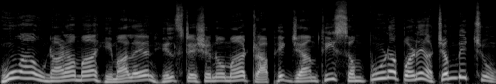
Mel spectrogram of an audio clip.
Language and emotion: Gujarati, surprised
